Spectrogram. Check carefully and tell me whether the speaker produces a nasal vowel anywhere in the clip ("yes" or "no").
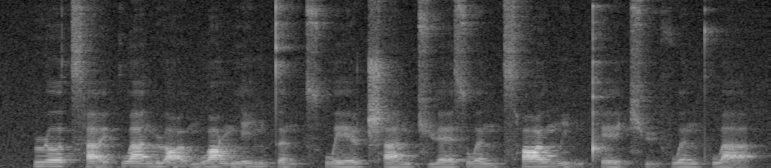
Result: no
